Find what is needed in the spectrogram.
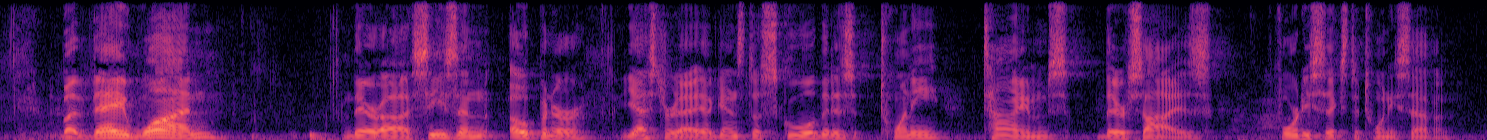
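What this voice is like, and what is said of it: Voice sounds funny, unusual. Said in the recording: “that is why my voice sounds funny”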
